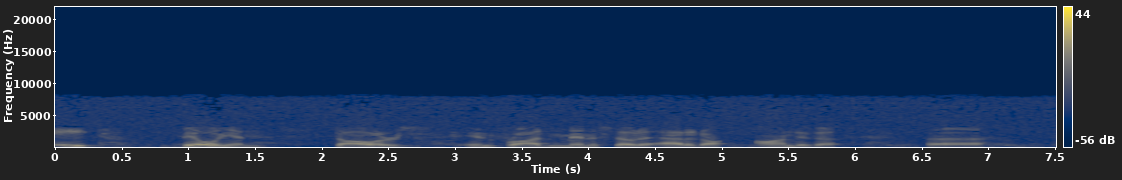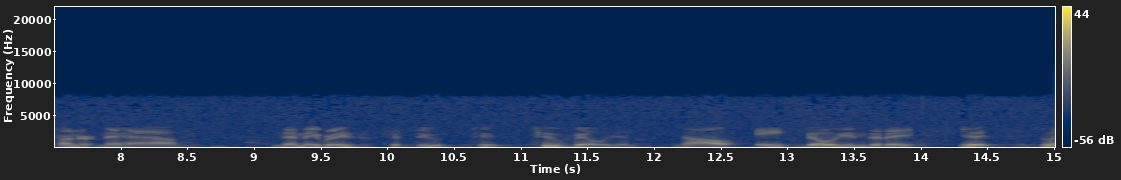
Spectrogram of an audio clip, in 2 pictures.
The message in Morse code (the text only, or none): none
